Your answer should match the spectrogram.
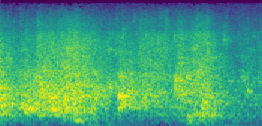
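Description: Water sloshing from a baptism by immersion: a faint, steady, hissing wash of moving water with no sharp single splash standing out.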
